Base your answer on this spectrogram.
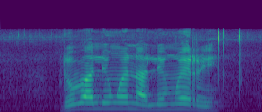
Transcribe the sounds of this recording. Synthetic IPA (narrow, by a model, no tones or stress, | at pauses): duβalɪŋwɛnalɪŋwɛrɪ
